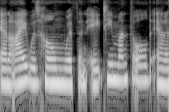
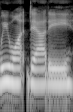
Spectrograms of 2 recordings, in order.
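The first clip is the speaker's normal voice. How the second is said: imitated crying kids, slower. Speaker tells the listener how the kids cried for their father, imitating crying kids. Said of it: "and they're crying, saying".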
